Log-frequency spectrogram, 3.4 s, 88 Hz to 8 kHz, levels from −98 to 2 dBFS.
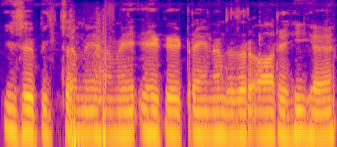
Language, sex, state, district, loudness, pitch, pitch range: Hindi, male, Haryana, Charkhi Dadri, -15 LUFS, 130 Hz, 130-135 Hz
